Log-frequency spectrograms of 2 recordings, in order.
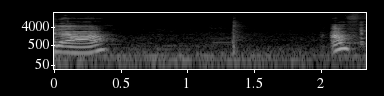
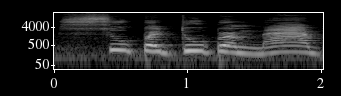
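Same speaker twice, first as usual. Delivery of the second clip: mock mad; 3 semitones lower, slower than usual. Real, not acted. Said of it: "I'm getting".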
